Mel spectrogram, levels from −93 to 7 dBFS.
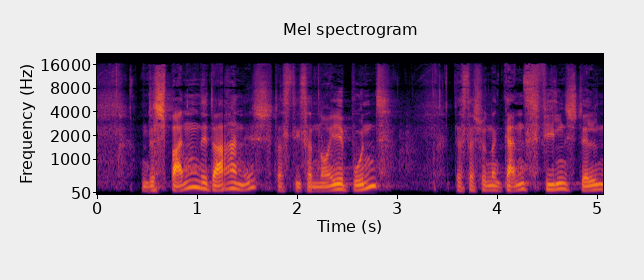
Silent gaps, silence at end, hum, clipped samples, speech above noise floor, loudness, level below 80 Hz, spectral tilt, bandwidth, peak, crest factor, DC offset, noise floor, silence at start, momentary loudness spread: none; 0 s; none; under 0.1%; 24 dB; -24 LUFS; -78 dBFS; -3.5 dB/octave; 17 kHz; -4 dBFS; 20 dB; under 0.1%; -48 dBFS; 0 s; 14 LU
